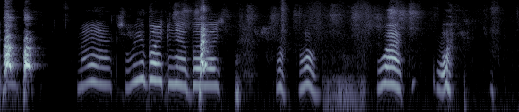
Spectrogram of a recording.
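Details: Max, a pet dog, calling for daddy with a run of high, wavering whines and yelps rising and falling, a few sharp barks at the start, and a brief scratchy rustle midway.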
